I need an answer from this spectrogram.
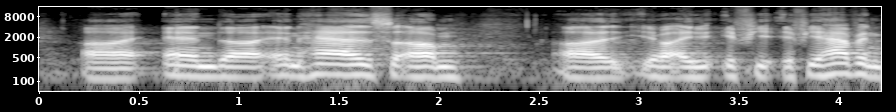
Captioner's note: stutters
